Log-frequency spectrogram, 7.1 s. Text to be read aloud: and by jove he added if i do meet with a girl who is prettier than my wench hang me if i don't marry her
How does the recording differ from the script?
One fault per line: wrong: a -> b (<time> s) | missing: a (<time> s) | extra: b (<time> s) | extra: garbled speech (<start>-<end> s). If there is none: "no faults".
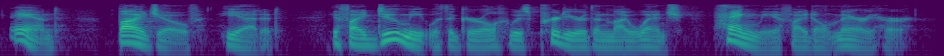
no faults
